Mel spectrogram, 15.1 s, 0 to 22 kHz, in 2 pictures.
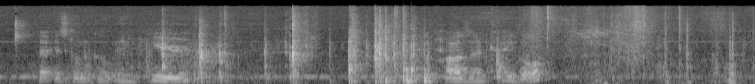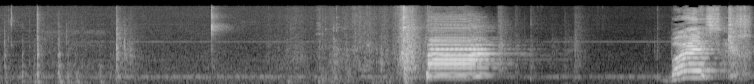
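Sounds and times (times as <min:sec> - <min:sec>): car horn: 0:11.6 - 0:13.0.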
